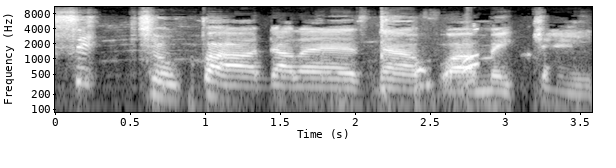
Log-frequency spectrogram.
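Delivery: growling, put-on movie kingpin voice. Mid-rant, the speaker quotes a line the way Gorgeous Jim would: Nino voice. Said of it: "in my Nino voice".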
